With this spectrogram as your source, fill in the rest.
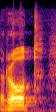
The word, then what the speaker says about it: wrath: Repeat कर रहा हूं, WROTH उच्चारण है, प्रोनाउंसिएशन है रोथ। WRATH क्या प्रोनाउंसिएशन है? रोथ। दोनों का उच्चारण रोथ है।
